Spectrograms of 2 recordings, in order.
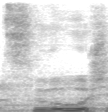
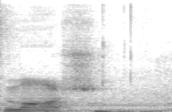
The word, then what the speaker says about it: Smosh: name is Anthony Padilla no but it's not smoosh it's pronounced Smosh first of all it's not pronounced smoosh either I said smooth yeah yeah Mr uh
